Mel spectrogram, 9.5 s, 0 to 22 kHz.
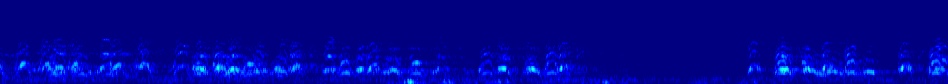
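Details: At 3 AM in Aliseda (Los Galaperos) a dog barks, as it does every night while its owners sleep; long strings of fast, rough barks run for several seconds, fall silent briefly, then resume with renewed intensity.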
